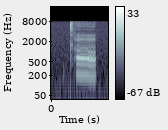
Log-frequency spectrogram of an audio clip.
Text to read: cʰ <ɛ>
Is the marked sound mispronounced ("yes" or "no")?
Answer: no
